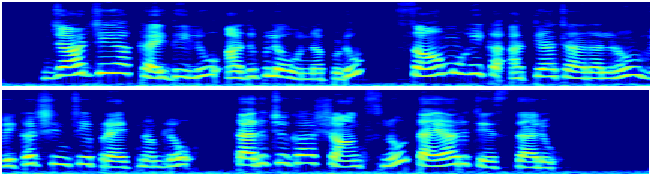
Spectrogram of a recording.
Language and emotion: Telugu, neutral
